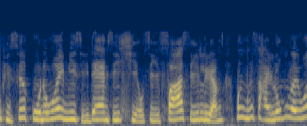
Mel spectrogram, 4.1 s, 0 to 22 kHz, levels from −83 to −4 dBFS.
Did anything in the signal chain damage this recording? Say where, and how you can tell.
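Yes. Concealed Bluetooth headset packet loss on the headset-to-phone radio link at 0.50 s: about 15 ms of audio, which fits two lost 7.5 ms mSBC frames, never arrived. The receiver filled the gap with a copy of the best-matching recent waveform, leaving a brief, buzzy repeated patch with a small warble where real audio resumes.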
